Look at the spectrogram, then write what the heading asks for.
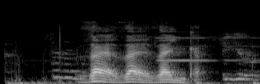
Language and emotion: Russian, positive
